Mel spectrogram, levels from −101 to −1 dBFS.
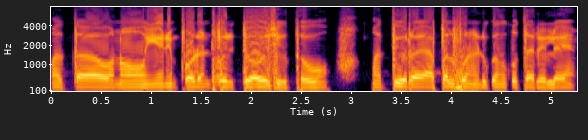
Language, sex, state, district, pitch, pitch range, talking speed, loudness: Kannada, male, Karnataka, Bijapur, 105 Hz, 105-110 Hz, 150 wpm, -13 LUFS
